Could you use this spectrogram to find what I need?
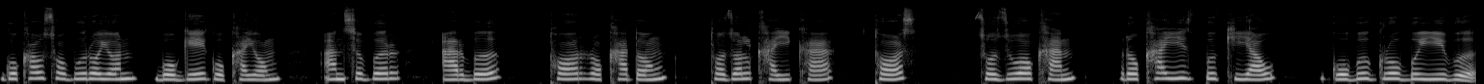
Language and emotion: Bodo, neutral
